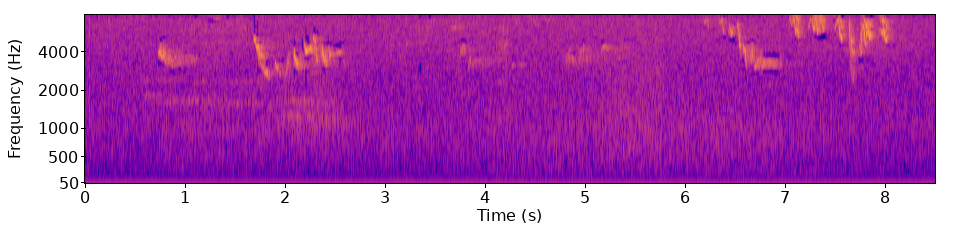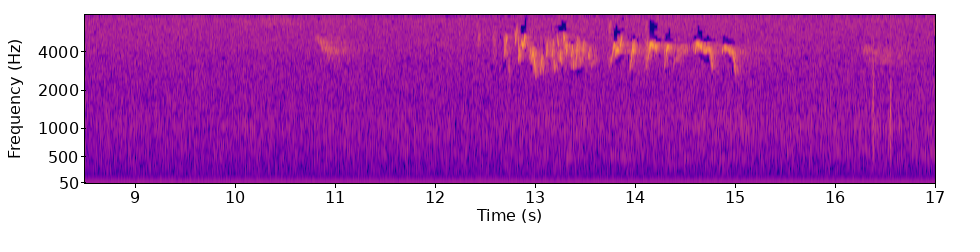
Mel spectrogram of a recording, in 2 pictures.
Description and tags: A robin (European) singing.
